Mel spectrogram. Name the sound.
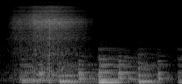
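snake hissing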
